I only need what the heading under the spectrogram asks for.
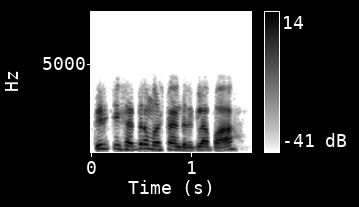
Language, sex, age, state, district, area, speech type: Tamil, male, 30-45, Tamil Nadu, Tiruchirappalli, rural, conversation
